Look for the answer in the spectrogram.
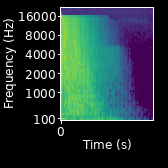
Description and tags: particle projectile cannon internal4
I made this sound by tapping a coca cola bottle with a crappy mono microphone and used various effects to make it sound cool. Probably good for all you game makers out there.
Game, Shoot, Laser, Fire, Gun, Projectile, Shot, Video-Game, Cannon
